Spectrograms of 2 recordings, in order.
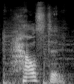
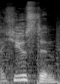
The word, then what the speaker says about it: Houston: and remember it's pronounced hon not Houston like the city in Texas take the F train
